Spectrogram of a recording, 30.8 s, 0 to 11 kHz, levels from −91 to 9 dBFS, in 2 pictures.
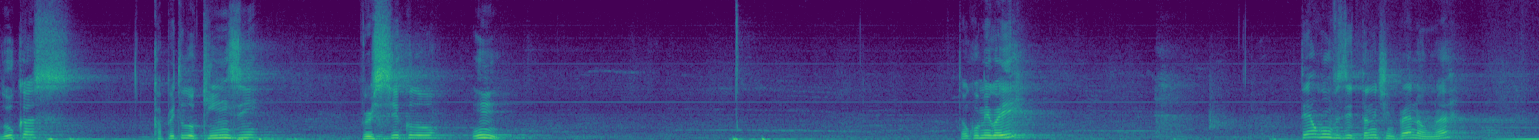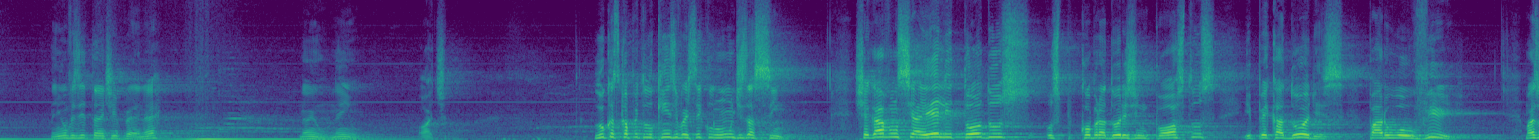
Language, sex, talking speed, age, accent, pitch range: Portuguese, male, 85 wpm, 20-39, Brazilian, 145-235 Hz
